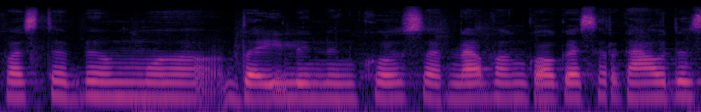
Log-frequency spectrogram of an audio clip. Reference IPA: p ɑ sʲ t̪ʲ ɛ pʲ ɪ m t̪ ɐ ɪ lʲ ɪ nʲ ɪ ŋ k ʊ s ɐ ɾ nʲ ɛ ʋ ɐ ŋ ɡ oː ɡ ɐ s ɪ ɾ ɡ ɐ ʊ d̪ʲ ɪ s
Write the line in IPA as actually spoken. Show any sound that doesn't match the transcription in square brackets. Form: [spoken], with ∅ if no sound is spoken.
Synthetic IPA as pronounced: p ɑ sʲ t̪ʲ ɛ [bʲ] ɪ m [d̪] ɐ ɪ lʲ ɪ nʲ ɪ ŋ k ʊ s ɐ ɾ nʲ ɛ ʋ ɐ ŋ ɡ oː ɡ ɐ s ɪ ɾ ɡ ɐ ʊ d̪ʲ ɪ s

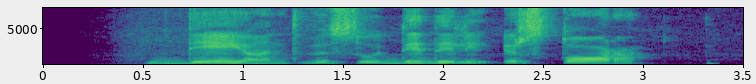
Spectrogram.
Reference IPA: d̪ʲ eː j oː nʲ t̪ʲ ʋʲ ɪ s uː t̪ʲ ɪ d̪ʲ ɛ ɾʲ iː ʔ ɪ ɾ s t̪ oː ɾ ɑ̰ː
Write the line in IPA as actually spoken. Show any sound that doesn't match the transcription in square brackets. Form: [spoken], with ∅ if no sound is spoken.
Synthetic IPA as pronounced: d̪ʲ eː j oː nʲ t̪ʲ ʋʲ ɪ s uː [d̪ʲ] ɪ d̪ʲ ɛ [lʲ] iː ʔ ɪ ɾ s t̪ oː ɾ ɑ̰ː

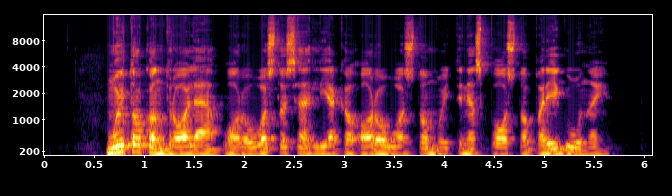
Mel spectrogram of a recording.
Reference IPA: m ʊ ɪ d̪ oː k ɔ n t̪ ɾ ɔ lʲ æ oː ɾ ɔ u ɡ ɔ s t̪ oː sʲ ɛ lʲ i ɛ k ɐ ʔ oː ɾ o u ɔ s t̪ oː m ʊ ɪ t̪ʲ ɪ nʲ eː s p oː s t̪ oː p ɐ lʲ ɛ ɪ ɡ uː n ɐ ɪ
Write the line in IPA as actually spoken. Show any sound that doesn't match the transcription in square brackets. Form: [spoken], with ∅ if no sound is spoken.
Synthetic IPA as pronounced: m ʊ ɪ [t̪] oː k ɔ n t̪ ɾ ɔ lʲ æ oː ɾ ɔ u [∅] ɔ s t̪ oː sʲ ɛ lʲ i ɛ k ɐ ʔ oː ɾ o u ɔ s t̪ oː m ʊ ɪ t̪ʲ ɪ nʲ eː s p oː s t̪ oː p ɐ [ɾʲ] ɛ ɪ ɡ uː n ɐ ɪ

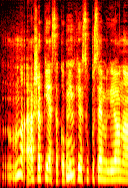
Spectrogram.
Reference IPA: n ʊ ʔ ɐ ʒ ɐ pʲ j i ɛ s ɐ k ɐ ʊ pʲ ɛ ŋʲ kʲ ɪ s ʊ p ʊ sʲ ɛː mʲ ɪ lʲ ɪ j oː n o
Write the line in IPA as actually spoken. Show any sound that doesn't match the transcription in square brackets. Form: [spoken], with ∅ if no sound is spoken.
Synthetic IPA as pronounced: n ʊ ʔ ɐ [ʃ] ɐ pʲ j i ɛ s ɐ k ɐ ʊ pʲ ɛ ŋʲ kʲ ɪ s ʊ p ʊ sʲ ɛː mʲ ɪ lʲ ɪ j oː n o

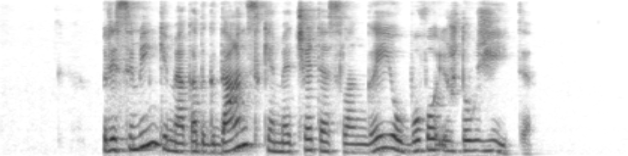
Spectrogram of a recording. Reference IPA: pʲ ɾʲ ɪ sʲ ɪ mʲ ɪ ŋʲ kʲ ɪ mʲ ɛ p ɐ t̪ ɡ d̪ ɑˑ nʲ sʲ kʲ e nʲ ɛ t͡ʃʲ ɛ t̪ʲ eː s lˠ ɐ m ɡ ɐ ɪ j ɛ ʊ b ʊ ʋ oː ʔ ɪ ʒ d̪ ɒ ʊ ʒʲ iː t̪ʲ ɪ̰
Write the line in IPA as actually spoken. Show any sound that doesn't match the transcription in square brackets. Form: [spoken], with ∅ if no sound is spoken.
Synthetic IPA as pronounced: pʲ ɾʲ ɪ sʲ ɪ mʲ ɪ ŋʲ kʲ ɪ mʲ ɛ [k] ɐ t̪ ɡ d̪ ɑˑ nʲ sʲ kʲ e [mʲ] ɛ t͡ʃʲ ɛ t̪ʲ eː s lˠ ɐ [ŋ] ɡ ɐ ɪ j ɛ ʊ b ʊ ʋ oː ʔ ɪ ʒ d̪ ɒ ʊ ʒʲ iː t̪ʲ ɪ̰

